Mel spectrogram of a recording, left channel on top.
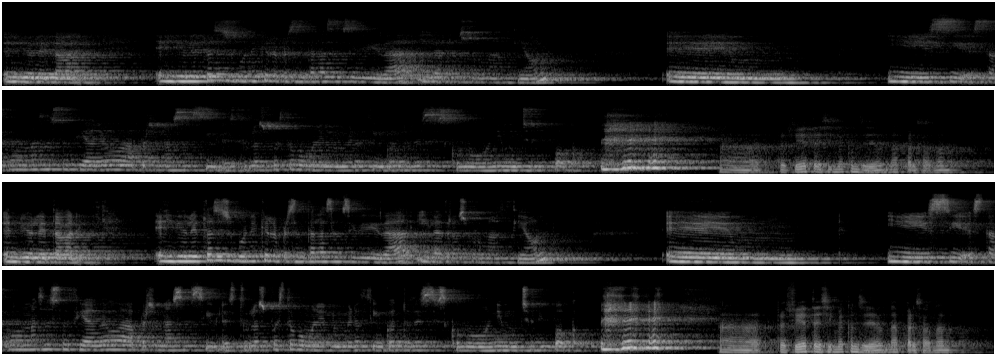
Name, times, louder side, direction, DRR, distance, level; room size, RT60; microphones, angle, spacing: voice 1, 0.0-1.1 1.5-5.5 6.6-8.0 8.9-15.6 15.9-17.0, right 1 dB, 85° right, 3 dB, 1.5 m, -30 dB
voice 2, 17.1-19.4, right 4 dB, 45° right, 6 dB, 0.4 m, -33 dB
13.0 x 13.0 x 4.6 m, 2.1 s
head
